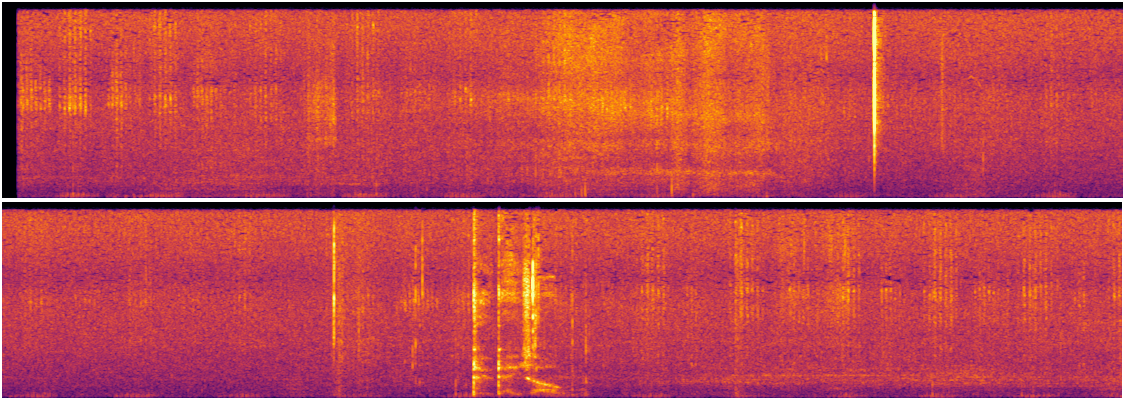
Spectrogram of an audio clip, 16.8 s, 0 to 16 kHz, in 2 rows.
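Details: Soft, steady purring, pulsing about twice a second, from a Maine Coon mother with her three healthy 2-day-old kittens.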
